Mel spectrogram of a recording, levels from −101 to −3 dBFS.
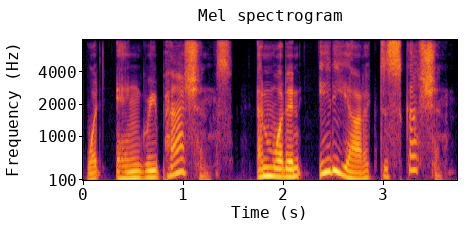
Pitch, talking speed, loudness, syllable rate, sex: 160 Hz, 110 wpm, -17 LUFS, 4.4 syllables/s, male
